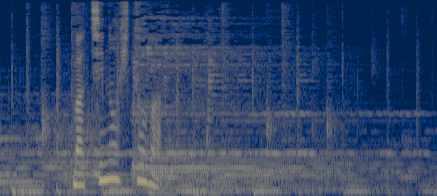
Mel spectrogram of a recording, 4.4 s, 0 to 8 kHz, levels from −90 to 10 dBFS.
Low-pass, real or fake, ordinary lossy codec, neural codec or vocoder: none; real; none; none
